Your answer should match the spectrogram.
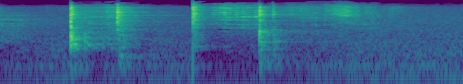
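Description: Several sharp clinks and knocks of kitchen utensils against dishes, a few tenths of a second apart, dying away by the middle.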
